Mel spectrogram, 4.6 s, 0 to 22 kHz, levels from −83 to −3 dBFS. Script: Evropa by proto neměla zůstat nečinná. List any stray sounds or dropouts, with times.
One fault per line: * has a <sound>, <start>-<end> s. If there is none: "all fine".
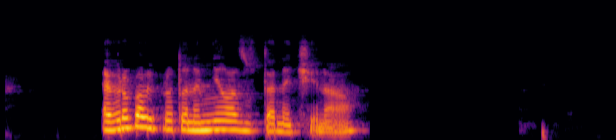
all fine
